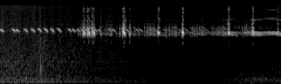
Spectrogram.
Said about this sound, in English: So you go outside at night and you listen for cricket song. You do have to know what they sound like. And of course, each species has its own song.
